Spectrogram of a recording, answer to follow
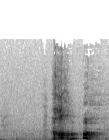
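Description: A woman's breathy, choked laugh: a rush of breath about a second in, then a short voiced sound falling in pitch.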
